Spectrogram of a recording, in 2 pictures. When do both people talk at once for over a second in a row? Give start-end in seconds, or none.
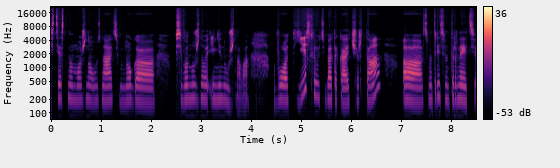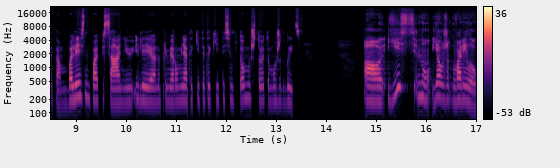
none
